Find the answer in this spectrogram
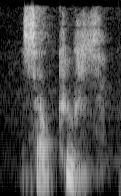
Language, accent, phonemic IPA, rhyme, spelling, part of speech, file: English, Southern England, /sɛlˈkuːθ/, -uːθ, selcouth, adjective, LL-Q1860 (eng)-selcouth.wav
- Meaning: Strange, unusual, rare; unfamiliar; marvellous, wondrous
